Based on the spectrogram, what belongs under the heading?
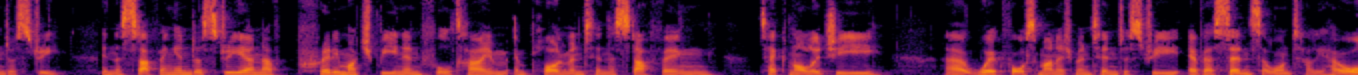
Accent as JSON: {"language": "English", "town": "Newcastle upon Tyne", "region": "North East England", "country": "United Kingdom", "tie": "born or raised there", "also_born_or_lived": "South Africa / Scotland", "moved": "as an adult", "lives_now": "Australia", "said": "I lived in Newcastle for all of my childhood"}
